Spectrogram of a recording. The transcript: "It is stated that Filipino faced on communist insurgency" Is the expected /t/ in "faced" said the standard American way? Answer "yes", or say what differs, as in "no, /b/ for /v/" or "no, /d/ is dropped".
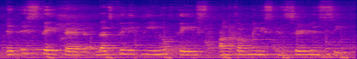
yes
